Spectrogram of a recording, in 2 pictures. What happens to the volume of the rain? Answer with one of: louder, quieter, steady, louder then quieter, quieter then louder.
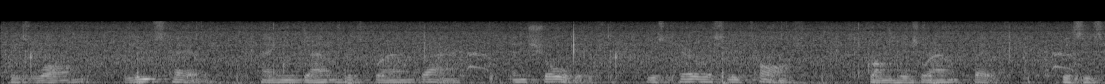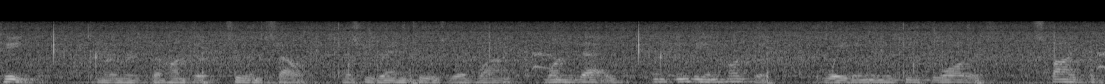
steady.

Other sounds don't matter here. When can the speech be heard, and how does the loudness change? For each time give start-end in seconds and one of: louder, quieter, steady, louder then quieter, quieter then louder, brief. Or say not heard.
0.0-22.0 steady.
